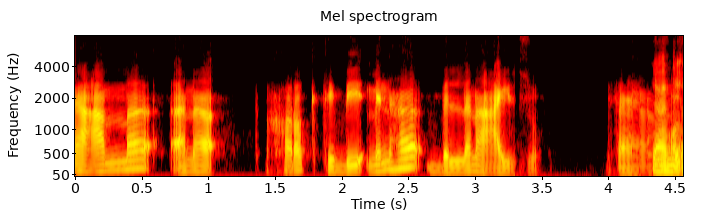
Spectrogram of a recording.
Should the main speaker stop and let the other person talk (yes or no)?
yes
